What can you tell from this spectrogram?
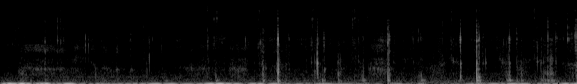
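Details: Edu, a German Shepherd mix, crunching on a dehydrated pig ear dog chew; continuous wet chewing with loud crisp cracks near the middle and end.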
